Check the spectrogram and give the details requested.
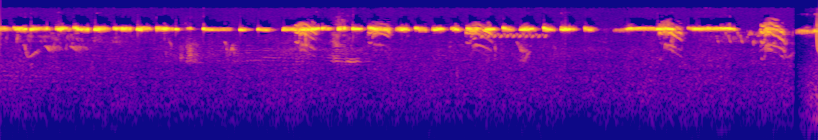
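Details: Broad-tailed hummingbird: an almost continuous shrill, metallic buzzing trill, pulsing in short bursts, mixed with rapid squeaky chips and twitters and a clunk at the very end.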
